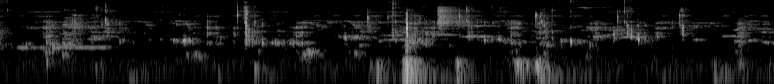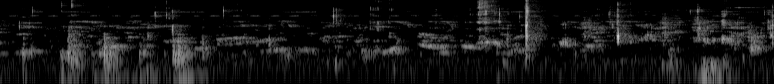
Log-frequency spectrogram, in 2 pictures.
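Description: Close-up chewing of pomelo segments, with irregular small clicks and crackles of the mouth.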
